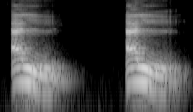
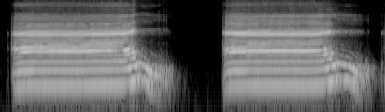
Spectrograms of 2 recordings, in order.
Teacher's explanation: Dia menggunakan sisi hujung lidah kita. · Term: huruf lam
